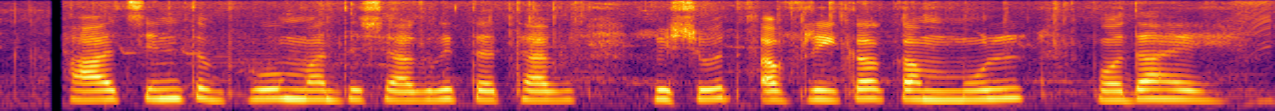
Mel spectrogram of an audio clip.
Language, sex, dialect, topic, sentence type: Hindi, female, Kanauji Braj Bhasha, agriculture, statement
